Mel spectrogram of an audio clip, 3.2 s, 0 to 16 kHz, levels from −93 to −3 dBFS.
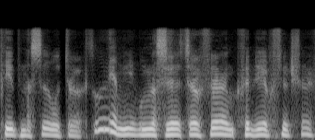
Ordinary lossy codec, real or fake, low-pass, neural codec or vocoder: Opus, 64 kbps; fake; 7.2 kHz; codec, 16 kHz, 0.5 kbps, FreqCodec, larger model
